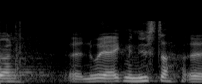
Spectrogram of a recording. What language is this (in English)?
Danish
